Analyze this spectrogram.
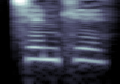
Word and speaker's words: tænke: Pronounced. ten-keh, With a soft k, sound.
